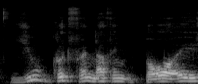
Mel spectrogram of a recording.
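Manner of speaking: loud scolding mother; shouting mother. A narrator's reading. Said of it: "she shouted".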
